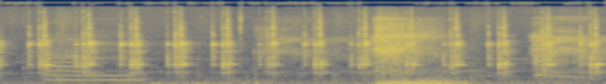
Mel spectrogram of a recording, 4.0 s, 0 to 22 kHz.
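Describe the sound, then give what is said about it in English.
A game timer clock counts down 30 seconds, ticking in a steady, quick rhythm of sharp clicks, with a brief musical tone near the start and a deep rumbling swell about midway through. “I'm going to give you 30 seconds on the clock, and you will tell me.”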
